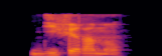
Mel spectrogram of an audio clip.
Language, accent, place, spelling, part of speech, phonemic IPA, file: French, France, Lyon, différemment, adverb, /di.fe.ʁa.mɑ̃/, LL-Q150 (fra)-différemment.wav
- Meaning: differently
